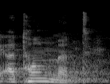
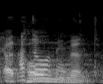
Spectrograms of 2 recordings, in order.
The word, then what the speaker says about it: atonement: Okay, at one meant. – 言ってみましょうか。 – At one meant. はい。 Actually, we say atonement. – でこれを早く言うとこういう発音になるんですね。 – Atonement, right?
